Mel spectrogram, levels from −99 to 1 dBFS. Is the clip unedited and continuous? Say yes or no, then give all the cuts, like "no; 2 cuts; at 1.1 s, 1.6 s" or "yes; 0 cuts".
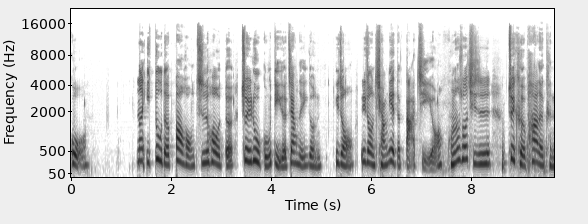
no; 2 cuts; at 3.3 s, 5.7 s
